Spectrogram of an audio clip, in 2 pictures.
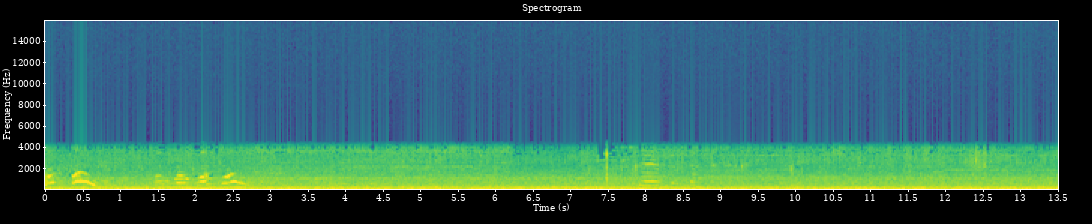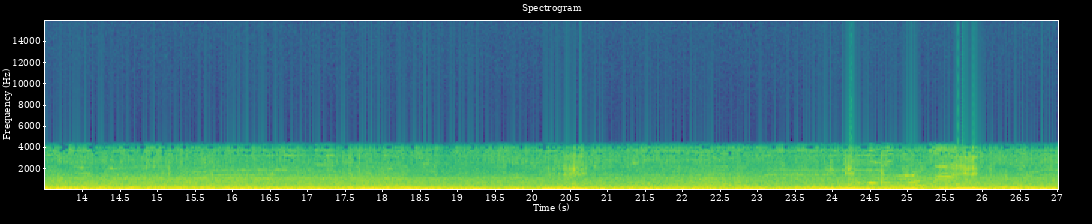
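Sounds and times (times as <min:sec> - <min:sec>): car engine and road noise: 0:00.0 - 0:27.0.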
